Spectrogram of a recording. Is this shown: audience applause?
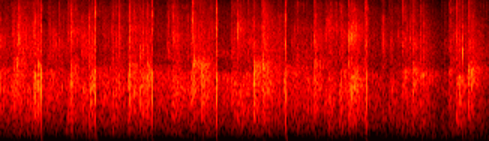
yes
